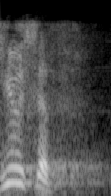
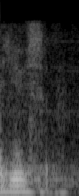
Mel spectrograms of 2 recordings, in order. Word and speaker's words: Yusuf: we'll work on it inshallah my name is Yusuf did you say Yusuf let me say Yusuf you're very good I wish you teach my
